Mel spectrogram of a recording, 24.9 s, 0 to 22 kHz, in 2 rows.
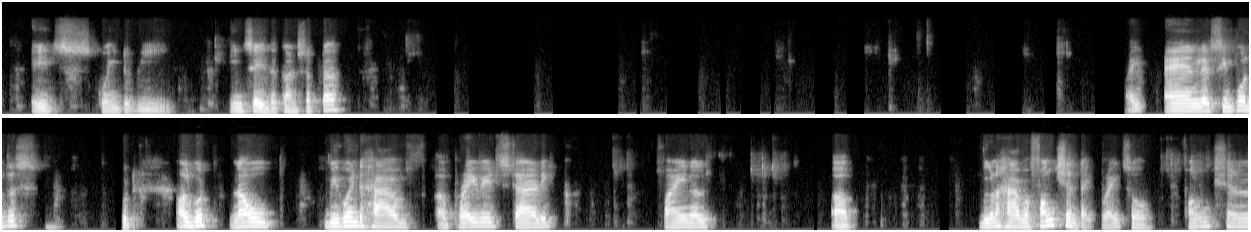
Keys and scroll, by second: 2.2 super+x, 4.0 super+c, 6.3 super+c, 7.7 super+v, 10.3 Return, 12.3 alt+Return, 18.6 Return.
